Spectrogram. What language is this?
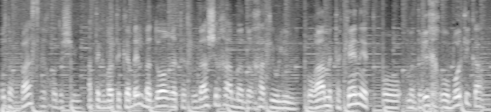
Hebrew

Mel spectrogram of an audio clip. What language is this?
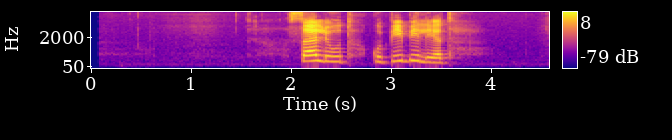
Russian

